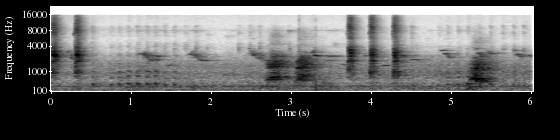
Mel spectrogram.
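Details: A neighborhood squirrel scolds an adopted black stray cat with short, harsh barks in irregular bursts: two at the opening, then a cluster of three near the fourth second, over softer bird chirps and rustling.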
